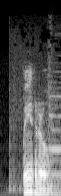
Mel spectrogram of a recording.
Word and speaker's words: pero: Pero artinya tetapi.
